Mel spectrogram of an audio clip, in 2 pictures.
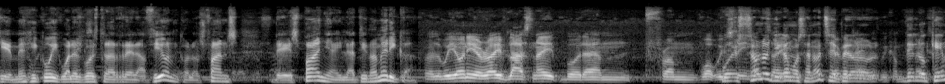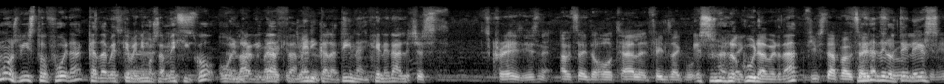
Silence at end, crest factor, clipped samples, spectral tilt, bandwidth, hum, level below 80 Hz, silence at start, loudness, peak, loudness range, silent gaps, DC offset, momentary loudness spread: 0 s; 18 dB; under 0.1%; -3.5 dB/octave; 16.5 kHz; none; -70 dBFS; 0 s; -17 LUFS; 0 dBFS; 5 LU; none; under 0.1%; 9 LU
